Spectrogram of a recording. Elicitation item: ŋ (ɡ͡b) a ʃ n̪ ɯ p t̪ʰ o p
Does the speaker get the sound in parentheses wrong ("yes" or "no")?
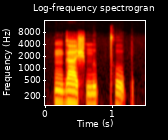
yes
